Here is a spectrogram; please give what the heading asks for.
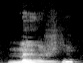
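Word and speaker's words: mengier: Du commandement et défense de Mangier, M-E-N-G-I-E-R, qui se prononce en fait Mangier, c'est un signe d'un trait de dialecte du nord de la France.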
